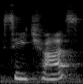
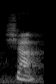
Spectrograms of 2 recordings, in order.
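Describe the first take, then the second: First: The word has two syllables. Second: The word is cut to one short syllable. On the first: "normal word first" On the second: "or even ща"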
